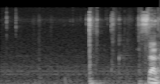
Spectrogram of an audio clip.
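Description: Computer keyboard keystrokes: a few scattered key clicks, faint at first, with the sharpest about a second in, as a new line of code is opened and typed.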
